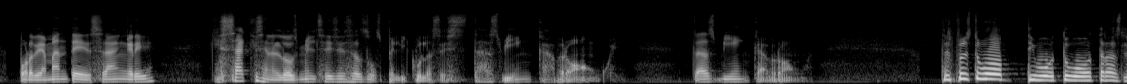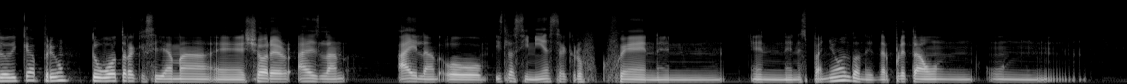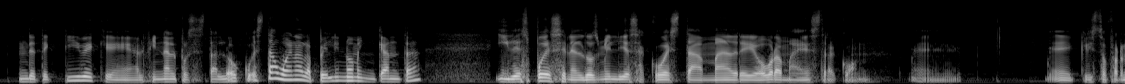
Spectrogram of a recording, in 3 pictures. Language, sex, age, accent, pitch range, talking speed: Spanish, male, 20-39, Mexican, 110-135 Hz, 140 wpm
